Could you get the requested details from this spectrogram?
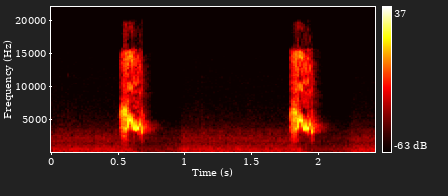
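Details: Baby sparrow giving two short, harsh, high chirps about a second apart, each a brief noisy burst, with faint low background hum between them.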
